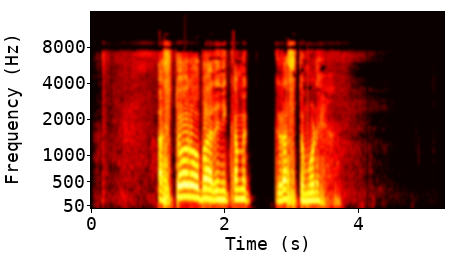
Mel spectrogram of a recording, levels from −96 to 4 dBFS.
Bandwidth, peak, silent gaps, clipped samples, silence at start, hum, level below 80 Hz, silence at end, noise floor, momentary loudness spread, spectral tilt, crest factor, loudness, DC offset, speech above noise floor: 9.4 kHz; 0 dBFS; none; under 0.1%; 1 s; none; -46 dBFS; 1.55 s; -84 dBFS; 11 LU; -5.5 dB/octave; 14 dB; -12 LUFS; under 0.1%; 73 dB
